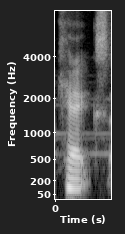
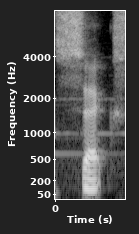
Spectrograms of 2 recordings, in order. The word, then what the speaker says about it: CeX: don't know the naming some people call it C I've heard kex I've heard sex I think it was on their TV ad that they did for a while they pronounced it sex but that just doesn't sound right um so those stores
